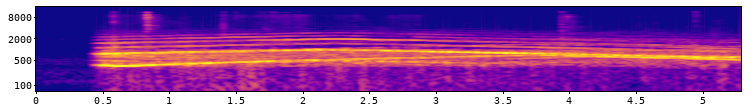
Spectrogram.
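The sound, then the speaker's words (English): Civil defense warning sirens blare loudly and steadily in Jerusalem, Israel, during multiple rocket attacks from Gaza, their wailing tones slowly rising and falling in pitch after an abrupt start, with no voices present. “Warning sirens blare in Jerusalem and across Israel as the country endures multiple rocket attacks from Gaza.”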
